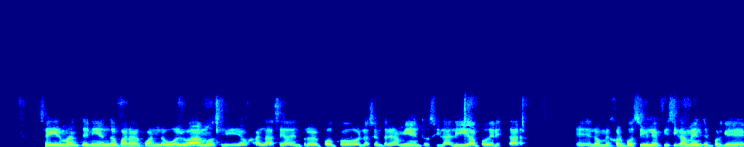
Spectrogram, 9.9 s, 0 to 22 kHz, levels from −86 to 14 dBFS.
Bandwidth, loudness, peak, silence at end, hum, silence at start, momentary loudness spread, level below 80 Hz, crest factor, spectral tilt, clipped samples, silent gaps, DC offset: 7.8 kHz; -29 LUFS; -12 dBFS; 0 s; none; 0.6 s; 8 LU; -70 dBFS; 18 dB; -4 dB/octave; under 0.1%; 7.11-7.20 s, 7.31-7.67 s; under 0.1%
